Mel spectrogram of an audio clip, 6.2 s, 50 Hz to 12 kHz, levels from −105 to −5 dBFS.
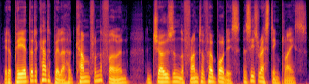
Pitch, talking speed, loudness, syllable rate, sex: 110 Hz, 205 wpm, -20 LUFS, 5.5 syllables/s, male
